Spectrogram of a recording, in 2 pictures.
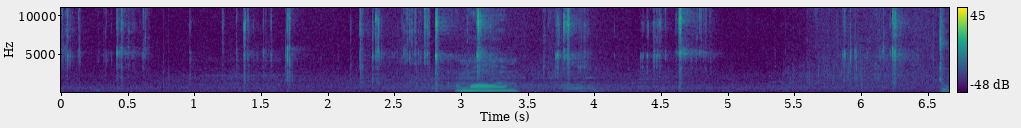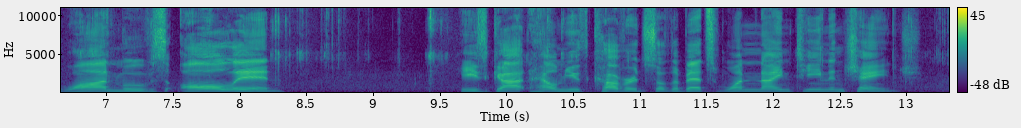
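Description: Poker chips click and clatter together.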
